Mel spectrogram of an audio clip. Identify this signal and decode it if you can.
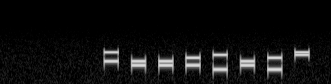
Multi-frequency trunk signalling (R1, as on North American trunks), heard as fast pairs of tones, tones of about 140 ms. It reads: KP 335734 ST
